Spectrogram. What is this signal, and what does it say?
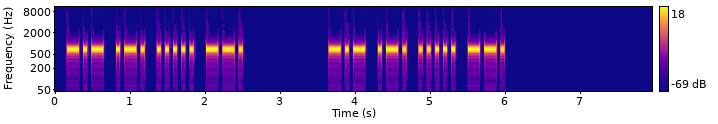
Morse code, heard as a keyed tone, about 22 wpm, 700 Hz. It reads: KR5G KR5G
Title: USA Call Signs - 4 Characters - Repeated 2x - 22wpm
